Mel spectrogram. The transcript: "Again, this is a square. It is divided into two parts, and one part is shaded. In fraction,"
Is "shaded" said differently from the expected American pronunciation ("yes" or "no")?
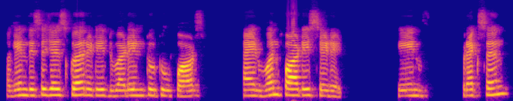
yes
